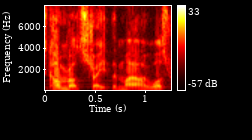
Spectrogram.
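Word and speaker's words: Conrod Straight: On the Conrad Straight, or Conrad Straight, if I pronounce that correctly. I get confused between the pair of them. It's Conrad Straight that I was right first time.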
